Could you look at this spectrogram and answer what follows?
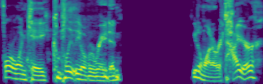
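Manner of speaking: dry, ironic, tongue-in-cheek sarcasm. Talking about parents' spending on travel sports: sarcastic. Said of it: "Sorry, my sarcasm".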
